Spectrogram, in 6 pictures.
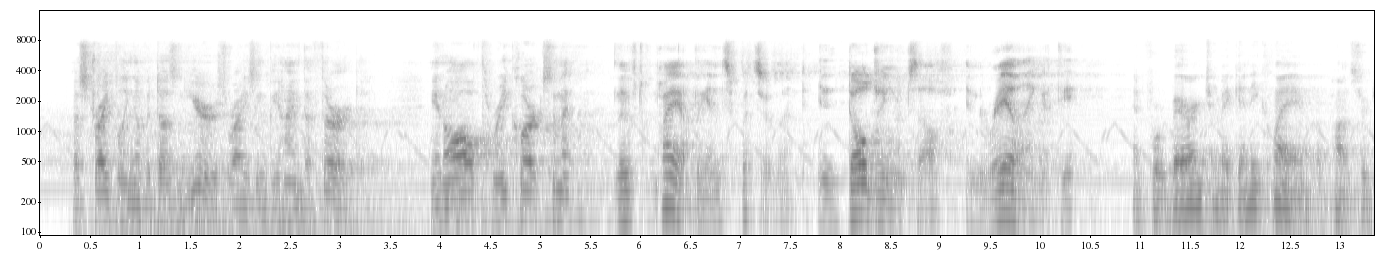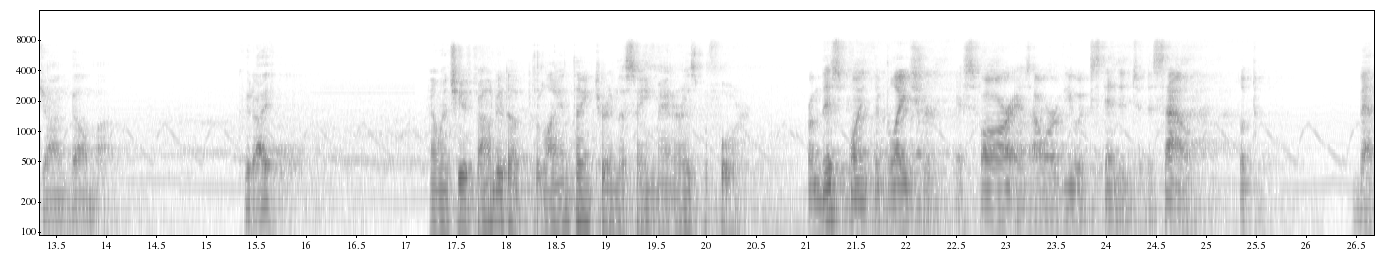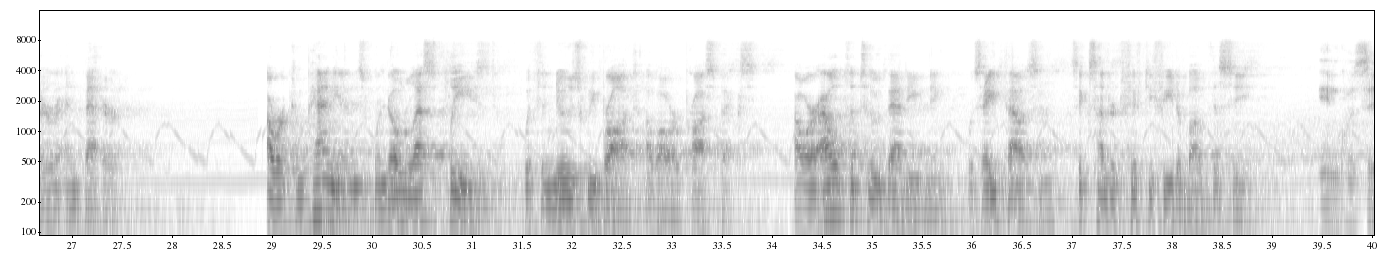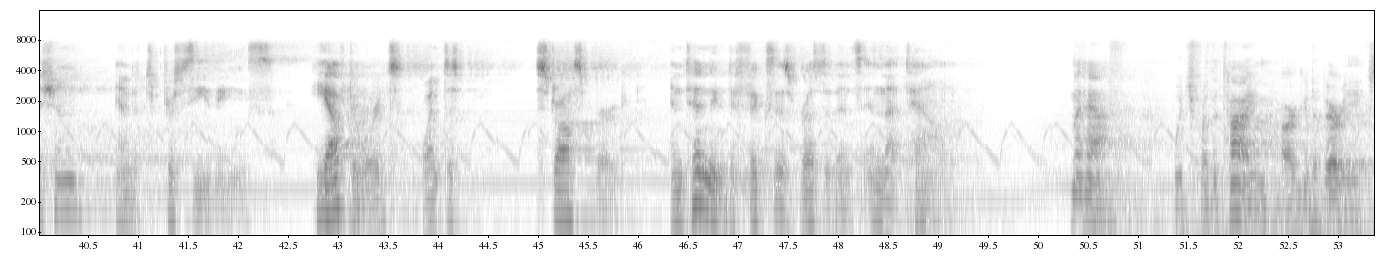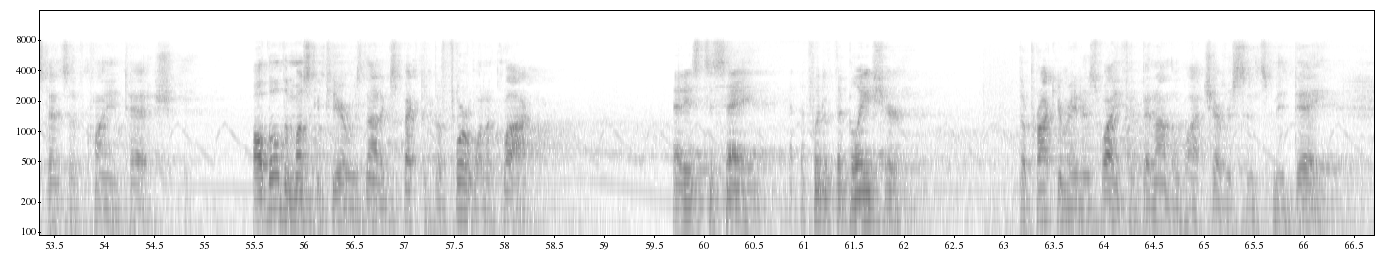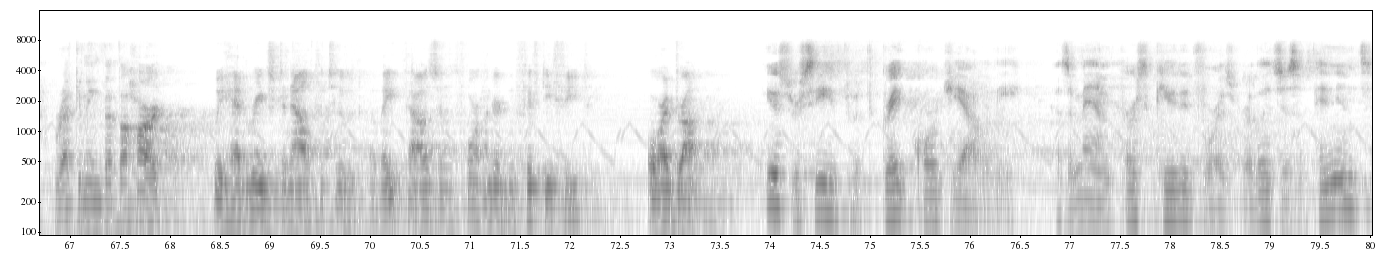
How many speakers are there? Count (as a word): five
